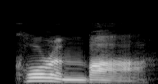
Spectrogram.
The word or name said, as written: corumba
